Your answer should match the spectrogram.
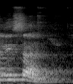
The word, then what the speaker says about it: listen: TEN और TCH में T silent होता है, दोनों TEN एक साथ होगा, ये एक साथ होगा, और TCH एक साथ होगा, तो ये टी जो है साइलेंट हो जाएगा।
